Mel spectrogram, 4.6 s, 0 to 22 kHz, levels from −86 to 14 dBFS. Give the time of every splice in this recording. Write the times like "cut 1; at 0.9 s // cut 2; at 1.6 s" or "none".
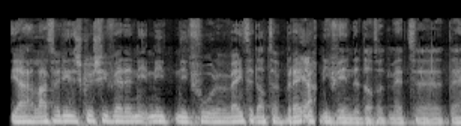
cut 1; at 3.1 s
